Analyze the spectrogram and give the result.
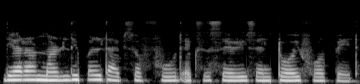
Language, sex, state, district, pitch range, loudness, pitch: English, female, Arunachal Pradesh, Lower Dibang Valley, 175-200 Hz, -14 LUFS, 180 Hz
